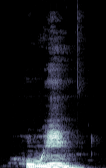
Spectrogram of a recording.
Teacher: ela é uma palavra oxítona, portanto o in é a sílaba que deve ser pronunciada mais forte.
